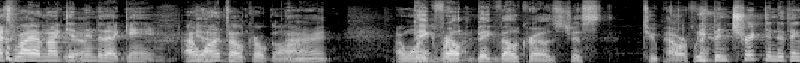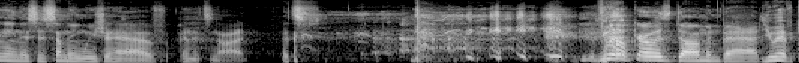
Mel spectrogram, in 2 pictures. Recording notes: The last LIVE episode for a little while.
